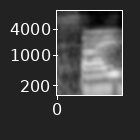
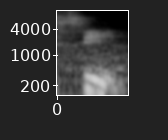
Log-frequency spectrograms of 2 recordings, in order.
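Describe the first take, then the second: First: The vowel sounds like 'eye'. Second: The vowel sounds like 'ee'. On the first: This is the English way of reading it. The speaker calls it wrong. "Bukan psi" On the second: This is the original Greek way of reading it. The speaker calls it right. "tapi C"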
